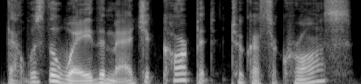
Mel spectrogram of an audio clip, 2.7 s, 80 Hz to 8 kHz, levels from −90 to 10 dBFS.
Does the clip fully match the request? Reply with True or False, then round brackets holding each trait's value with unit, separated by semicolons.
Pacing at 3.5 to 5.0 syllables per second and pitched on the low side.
False (5.3 syllables/s; 130 Hz)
